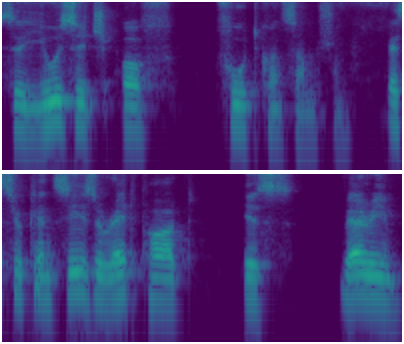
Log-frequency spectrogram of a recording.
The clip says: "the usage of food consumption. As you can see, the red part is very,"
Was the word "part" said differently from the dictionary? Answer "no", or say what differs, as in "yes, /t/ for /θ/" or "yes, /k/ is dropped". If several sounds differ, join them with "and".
no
